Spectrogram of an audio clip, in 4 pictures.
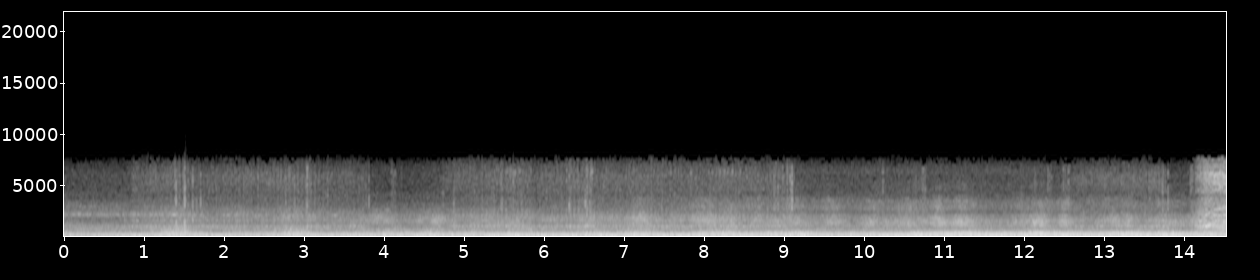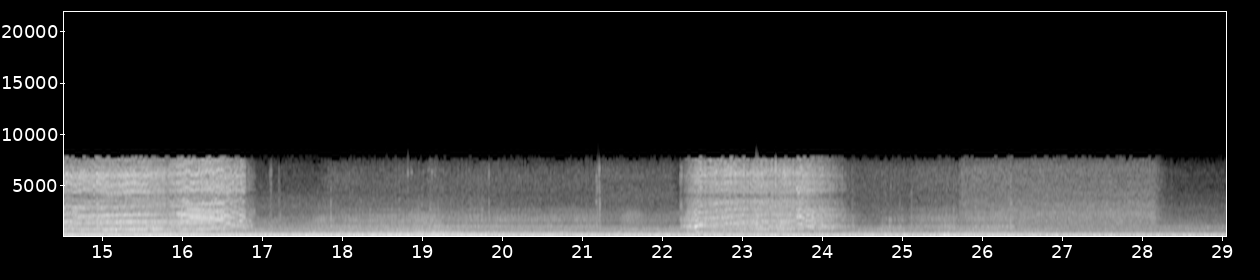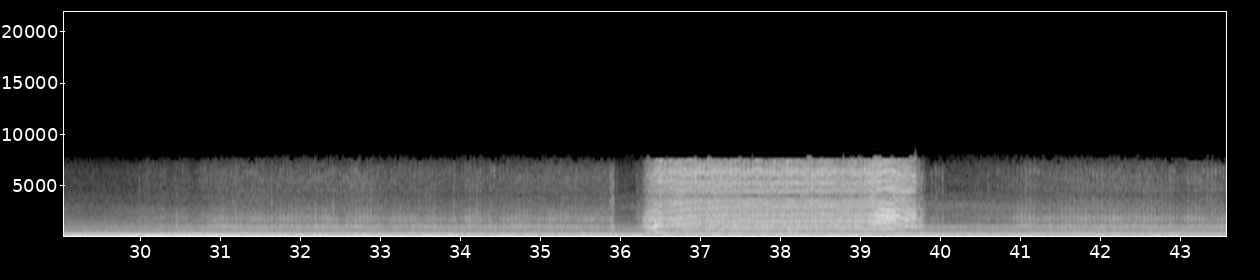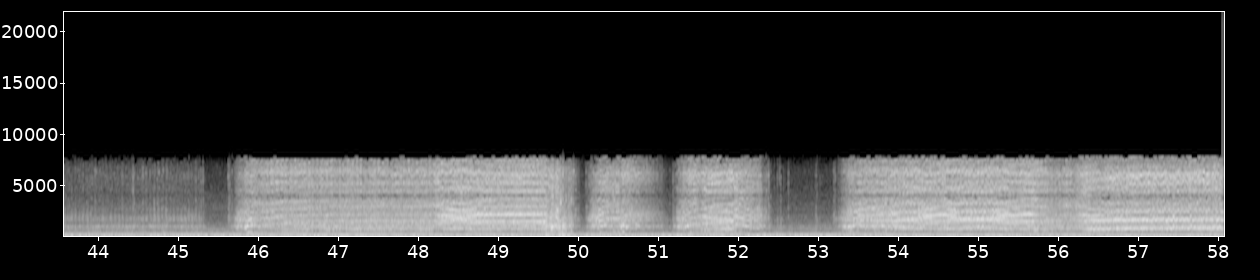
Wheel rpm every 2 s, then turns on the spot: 0, 20, 10, 20, 20, 0, 10, 150, 70, 20, 10, 120, 20, 0, 0, 10, 20, 20, 140, 170, 20, 20, 20, 180, 180, 80, 60, 190, 200.
2-10 16-22 24-26 30-36 40-44 50-52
